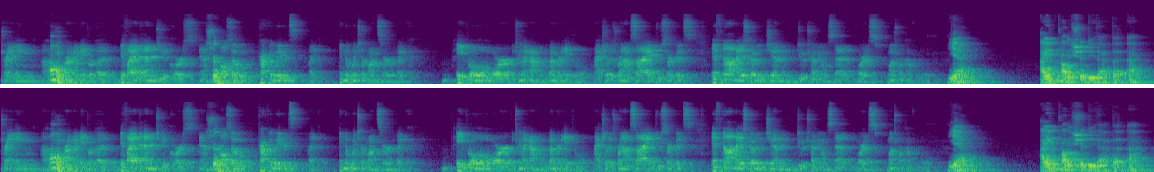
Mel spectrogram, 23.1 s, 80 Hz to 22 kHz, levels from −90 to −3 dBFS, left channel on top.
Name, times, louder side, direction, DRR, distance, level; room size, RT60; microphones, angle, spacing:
voice 1, 0.0-5.9 6.2-6.3 6.8-8.2 8.8-13.8 14.2-18.6, right 1 dB, 30° right, -1 dB, 0.5 m, -33 dB
voice 2, 18.9-19.3 20.8-22.7, left 1 dB, 30° left, -2 dB, 0.5 m, -23 dB
3.5 x 3.3 x 2.7 m, 1.2 s
head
